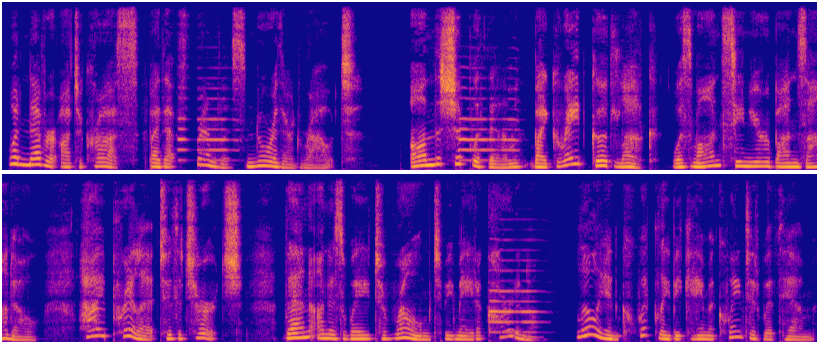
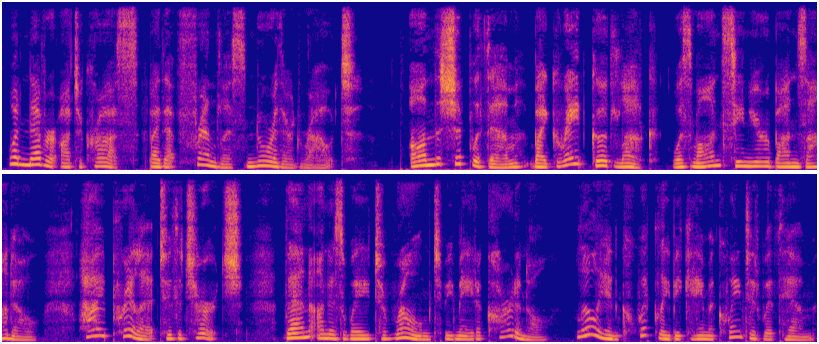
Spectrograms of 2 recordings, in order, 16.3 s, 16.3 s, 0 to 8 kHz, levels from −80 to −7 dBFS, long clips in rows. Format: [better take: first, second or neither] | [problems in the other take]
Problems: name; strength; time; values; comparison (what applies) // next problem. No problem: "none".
second | noise reduction (neural mask model RNNoise)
